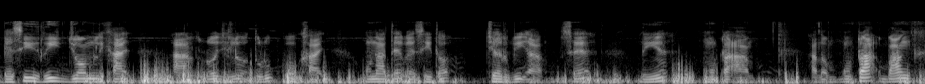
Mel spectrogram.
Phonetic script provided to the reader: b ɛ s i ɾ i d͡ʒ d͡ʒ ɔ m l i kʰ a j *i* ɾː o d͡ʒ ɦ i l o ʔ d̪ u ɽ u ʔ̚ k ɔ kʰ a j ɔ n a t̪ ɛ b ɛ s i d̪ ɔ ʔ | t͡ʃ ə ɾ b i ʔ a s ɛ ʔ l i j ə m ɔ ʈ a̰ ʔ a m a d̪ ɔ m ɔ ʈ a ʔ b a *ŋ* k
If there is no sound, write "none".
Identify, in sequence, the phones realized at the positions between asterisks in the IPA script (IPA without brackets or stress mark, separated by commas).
a, ŋ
